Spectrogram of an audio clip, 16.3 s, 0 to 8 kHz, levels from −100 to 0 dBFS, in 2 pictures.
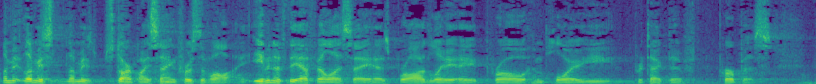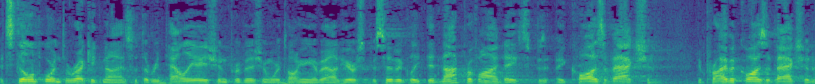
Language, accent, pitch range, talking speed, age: English, American, 115-150 Hz, 180 wpm, 50-69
